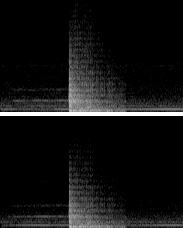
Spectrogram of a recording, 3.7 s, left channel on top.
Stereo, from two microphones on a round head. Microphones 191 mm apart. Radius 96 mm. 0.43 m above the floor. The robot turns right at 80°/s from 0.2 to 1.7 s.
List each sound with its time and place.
1.4 s an explosion: 20° left (ahead or behind); by 2.5 s 15° left (ahead or behind)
